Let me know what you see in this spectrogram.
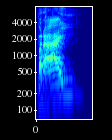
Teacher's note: esse i ele é uma semivogal, ele é fraquinho justamente porque ele perde força estando ao lado do a que o antecede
